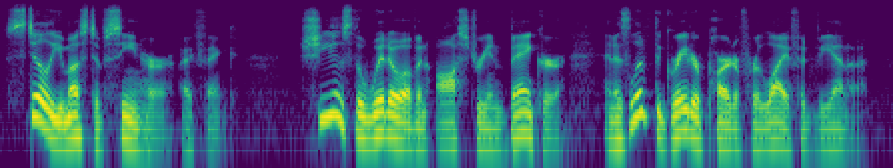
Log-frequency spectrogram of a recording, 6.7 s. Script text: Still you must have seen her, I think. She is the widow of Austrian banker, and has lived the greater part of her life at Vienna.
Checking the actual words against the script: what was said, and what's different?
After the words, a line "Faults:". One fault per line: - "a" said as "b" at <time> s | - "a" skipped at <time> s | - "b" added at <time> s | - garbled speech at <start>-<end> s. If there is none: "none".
Still you must have seen her, I think. She is the widow of an Austrian banker, and has lived the greater part of her life at Vienna.
Faults:
- "an" added at 3.1 s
